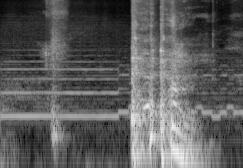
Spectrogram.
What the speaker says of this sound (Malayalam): ചുമയ്ക്ക് ഒരു കുറവില്ല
